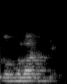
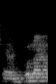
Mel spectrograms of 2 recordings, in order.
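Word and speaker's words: Wöhler: জনক বলা হয় ফ্রেডরিক কোহলারকে বা ভোলার বলা হয়। WOHLER, কোহলার বা ভোলার, ভোলার উচ্চারণ হয়ে থাকে।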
